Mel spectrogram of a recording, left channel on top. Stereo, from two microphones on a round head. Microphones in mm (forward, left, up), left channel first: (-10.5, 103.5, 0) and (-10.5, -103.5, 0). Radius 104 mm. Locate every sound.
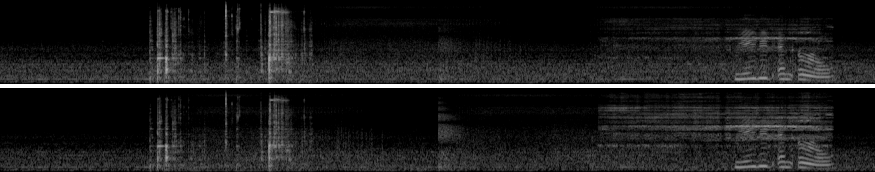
1.5 s a dropped coin: 20° left (ahead or behind)
4.4 s a gunshot: 45° right (ahead or behind)
6.0 s cutlery clinking: 40° right (ahead or behind)
7.3 s a woman speaking: 5° left (ahead or behind)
